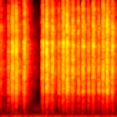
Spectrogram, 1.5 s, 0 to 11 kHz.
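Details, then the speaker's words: Porsche 997/987 cupholder: rapid light plastic clicking, about fifteen a second, as the arm bounces loose because the plastic rod linking it to the tension spring has broken, leaving no spring tension; fix is reconnecting it without the plastic rod. "and then when this is inside the cup holder like so this piece is also going to be bouncing around inside this cup holder and that's going to be making noise"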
